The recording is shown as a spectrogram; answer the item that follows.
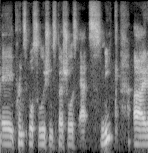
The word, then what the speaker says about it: Snyk: I am a Principal Solution Specialist at Snyk, and it is pronounced like sneaking around or a pair of sneakers.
